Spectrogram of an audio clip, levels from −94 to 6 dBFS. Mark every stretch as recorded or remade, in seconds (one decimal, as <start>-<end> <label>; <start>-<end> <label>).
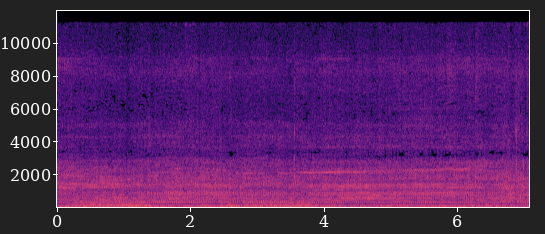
0.0-2.2 recorded; 2.2-3.3 remade; 3.3-7.1 recorded

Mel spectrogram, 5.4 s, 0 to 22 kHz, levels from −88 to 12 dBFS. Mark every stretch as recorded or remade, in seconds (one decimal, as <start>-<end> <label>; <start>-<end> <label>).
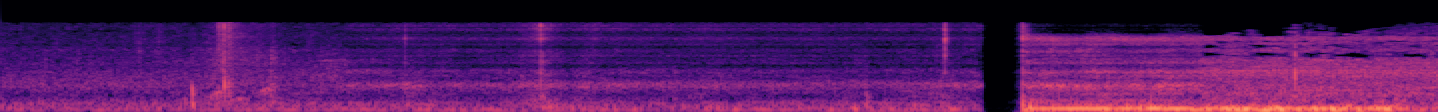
0.0-1.3 recorded; 1.3-4.5 remade; 4.5-5.4 recorded

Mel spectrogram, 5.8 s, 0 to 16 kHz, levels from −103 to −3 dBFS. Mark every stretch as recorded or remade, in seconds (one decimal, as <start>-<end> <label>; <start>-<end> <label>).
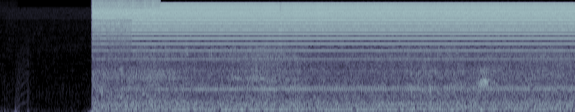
0.0-5.8 recorded

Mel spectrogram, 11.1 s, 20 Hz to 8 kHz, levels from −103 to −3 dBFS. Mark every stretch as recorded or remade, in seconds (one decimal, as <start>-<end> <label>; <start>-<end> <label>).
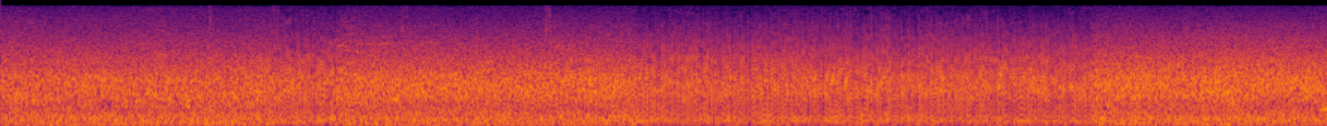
0.0-2.3 recorded; 2.3-2.8 remade; 2.8-5.3 recorded; 5.3-9.1 remade; 9.1-11.1 recorded

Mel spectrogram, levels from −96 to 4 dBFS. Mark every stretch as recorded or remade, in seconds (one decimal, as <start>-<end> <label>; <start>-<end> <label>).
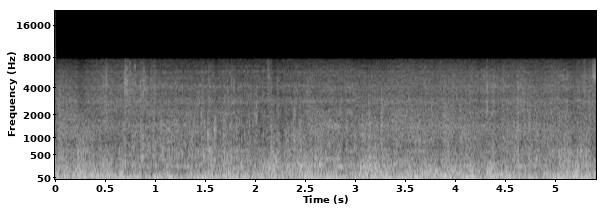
0.0-0.6 remade; 0.6-2.6 recorded; 2.6-5.4 remade

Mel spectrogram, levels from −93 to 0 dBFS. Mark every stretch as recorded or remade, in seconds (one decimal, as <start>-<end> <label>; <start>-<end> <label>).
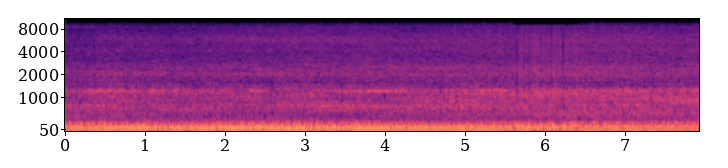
0.0-5.6 recorded; 5.6-6.4 remade; 6.4-7.9 recorded

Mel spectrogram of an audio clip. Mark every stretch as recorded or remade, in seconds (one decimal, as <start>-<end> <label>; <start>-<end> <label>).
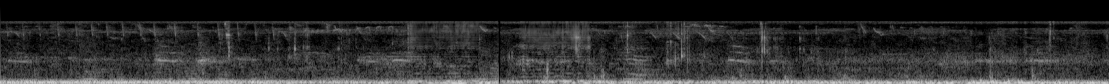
0.0-4.1 recorded; 4.1-4.8 remade; 4.8-5.2 recorded; 5.2-5.9 remade; 5.9-11.1 recorded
